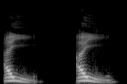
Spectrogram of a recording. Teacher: पहले मुंह खुलता है फिर बंद होता है। आई आई तो पहले खुलेगा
